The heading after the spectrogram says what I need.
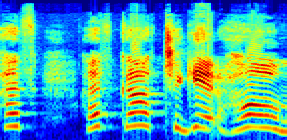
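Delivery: play-acted, very high, feeble, weakened voice. Retelling a scene where Fua grows faint: imitating Fua's weak voice. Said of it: "in kind of a weak voice".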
